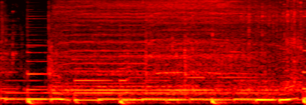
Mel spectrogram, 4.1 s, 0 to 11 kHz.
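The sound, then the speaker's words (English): An electric mixer beats a sour cream, half-and-half, softened butter, salt and pepper filling until fluffy, giving a steady mechanical whir with a repeating dip in pitch every half second or so. “I start with some tangy sour cream, obviously, 1/2 and 1/2, some softened butter, and a little salt and pepper. And I'll beat this until it's fluffy.”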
